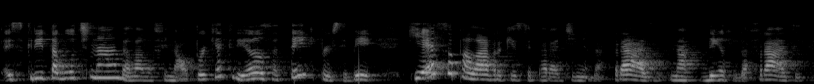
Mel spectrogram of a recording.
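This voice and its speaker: A woman, a literacy educator giving an animated lesson. She asks the listener questions and slows down to sound words out syllable by syllable. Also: medium pitch. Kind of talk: instructional talk to teachers and parents. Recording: roomy, slightly muffled recording.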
